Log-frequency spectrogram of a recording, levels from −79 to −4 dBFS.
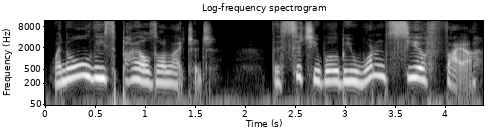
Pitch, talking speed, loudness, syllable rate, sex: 245 Hz, 190 wpm, -17 LUFS, 5.4 syllables/s, female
